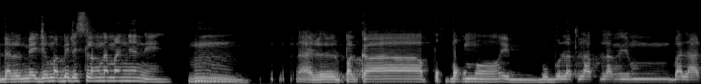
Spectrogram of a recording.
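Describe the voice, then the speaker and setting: A normal speaking voice with ordinary pitch variation at a moderate pace. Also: man. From Batangas, Philippines. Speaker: overseas Filipino worker, podcast listener. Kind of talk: casual chat.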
